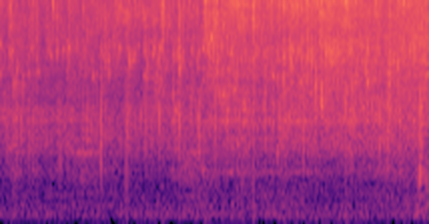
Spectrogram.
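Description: Raw shrimp sizzling in hot oil and garlic in a nonstick skillet, with light crackling, the sizzle slowly growing louder as more shrimp go into the pan.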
